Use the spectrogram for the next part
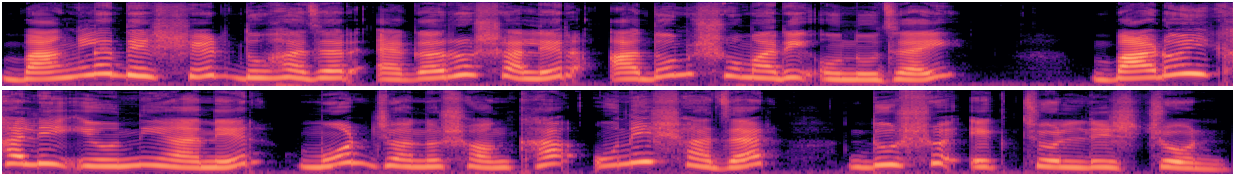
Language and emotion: Bengali, neutral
